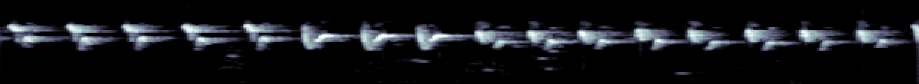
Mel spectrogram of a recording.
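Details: Champion branjangan lark song, ranked second: an even series of sharp two-toned chirps repeated steadily about every third of a second, clean and without background noise.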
